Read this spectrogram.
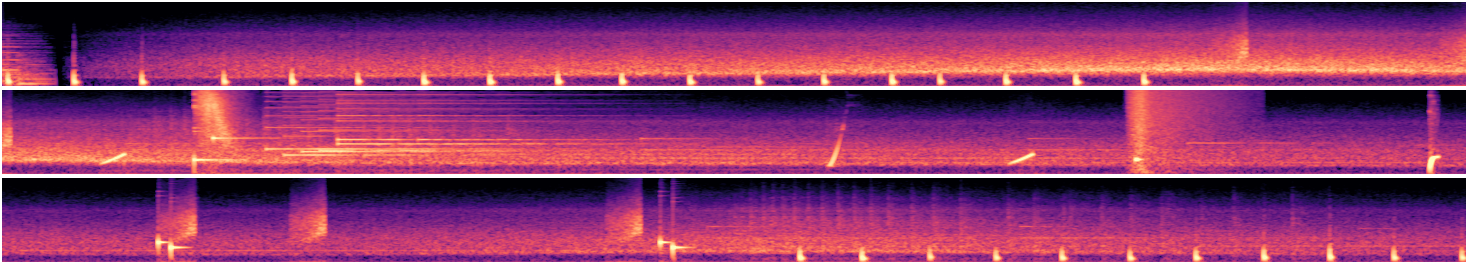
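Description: Footsteps tap quickly and evenly on a wooden floor.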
